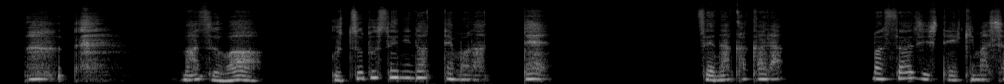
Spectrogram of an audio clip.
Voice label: ボディオイルリラクゼーション（バイノーラルマイク 効果音なし）

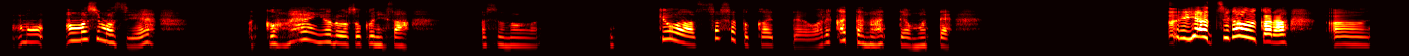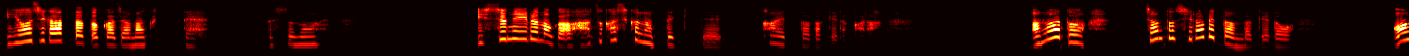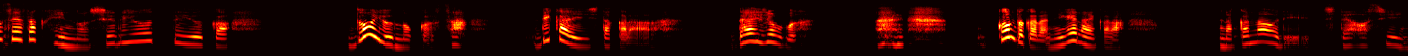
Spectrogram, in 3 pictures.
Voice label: さっきは逃げちゃってゴメン… (通話風)

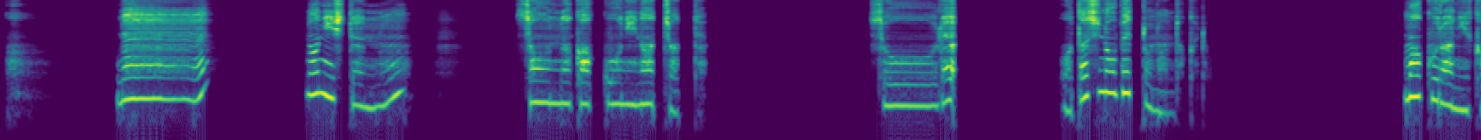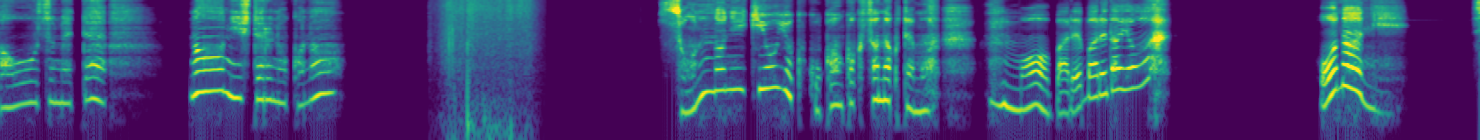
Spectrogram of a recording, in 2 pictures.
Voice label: 耳元囁きオナサポ 左右反転

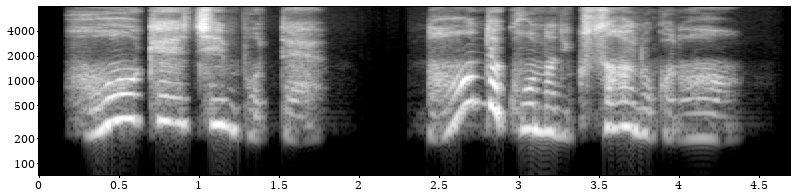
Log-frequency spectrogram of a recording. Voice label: 女の子台詞

